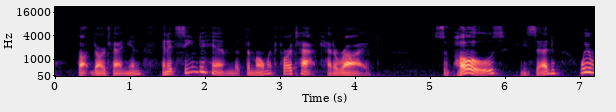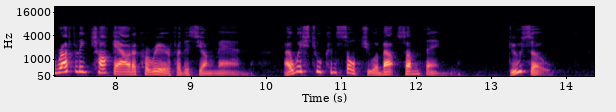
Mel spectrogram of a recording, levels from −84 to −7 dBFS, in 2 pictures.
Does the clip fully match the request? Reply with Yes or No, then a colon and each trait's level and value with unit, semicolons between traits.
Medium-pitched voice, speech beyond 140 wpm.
Yes: medium, 155 Hz; average, 155 wpm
